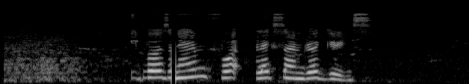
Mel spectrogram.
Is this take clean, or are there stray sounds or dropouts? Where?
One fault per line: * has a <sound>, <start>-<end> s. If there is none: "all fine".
* has a dropout, 1.7-1.8 s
